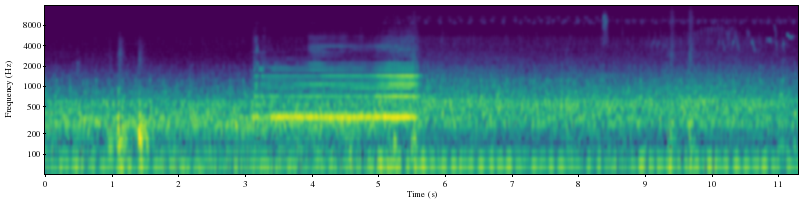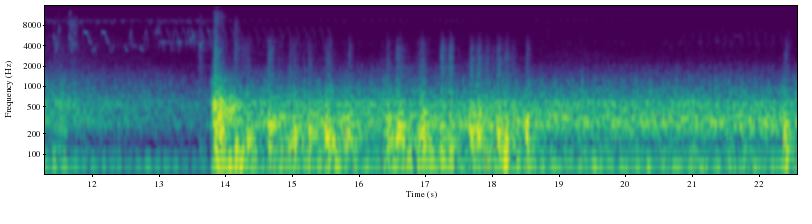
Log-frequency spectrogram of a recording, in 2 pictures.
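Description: A diesel locomotive engine rumbles steadily.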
